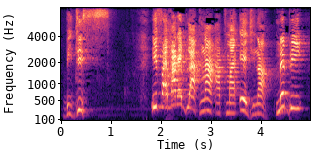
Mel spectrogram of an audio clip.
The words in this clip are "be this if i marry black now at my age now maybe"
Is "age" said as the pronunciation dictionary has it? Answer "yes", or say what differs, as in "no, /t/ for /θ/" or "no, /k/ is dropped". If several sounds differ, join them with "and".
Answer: yes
